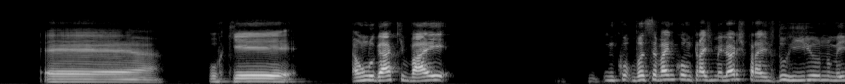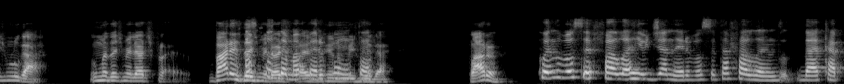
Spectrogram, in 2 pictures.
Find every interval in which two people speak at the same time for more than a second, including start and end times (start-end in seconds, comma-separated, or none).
10.9-12.2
